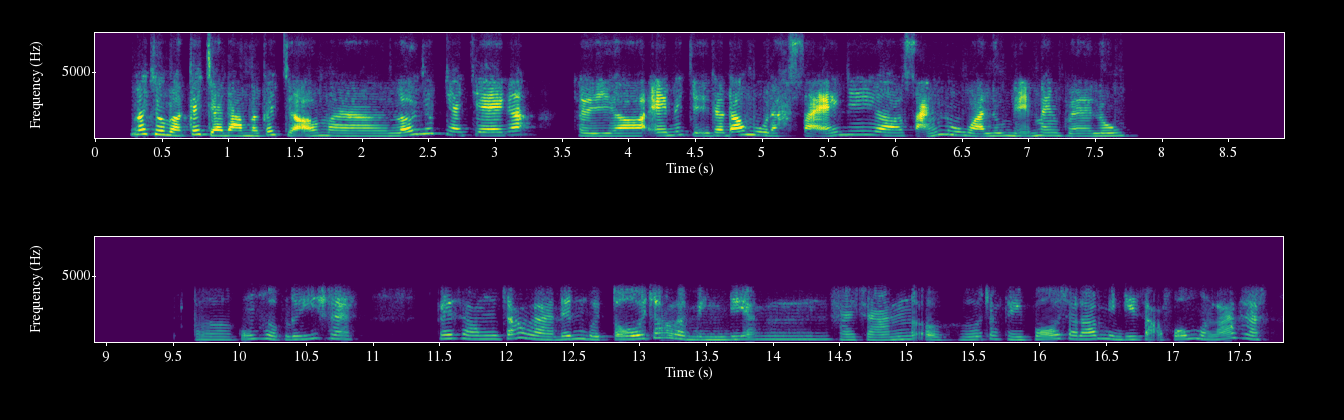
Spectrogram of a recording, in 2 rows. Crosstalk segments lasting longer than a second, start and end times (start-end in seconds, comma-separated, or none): none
